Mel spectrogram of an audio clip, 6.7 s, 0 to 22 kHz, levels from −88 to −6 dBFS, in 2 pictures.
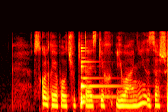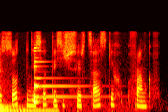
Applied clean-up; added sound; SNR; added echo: none; Bass drum + Bowed string instrument; 0 dB; none.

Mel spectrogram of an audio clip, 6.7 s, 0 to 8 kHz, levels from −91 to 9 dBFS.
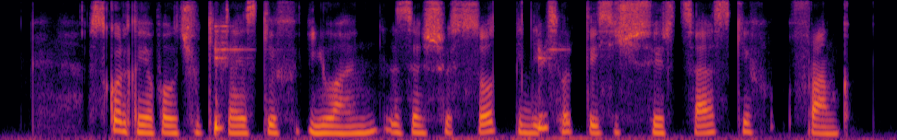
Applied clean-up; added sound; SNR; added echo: neural diffusion model UNIVERSE++.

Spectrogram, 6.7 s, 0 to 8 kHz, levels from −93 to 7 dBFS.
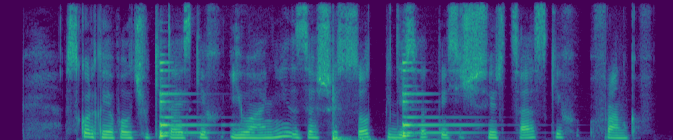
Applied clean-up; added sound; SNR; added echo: neural mask model RNNoise.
